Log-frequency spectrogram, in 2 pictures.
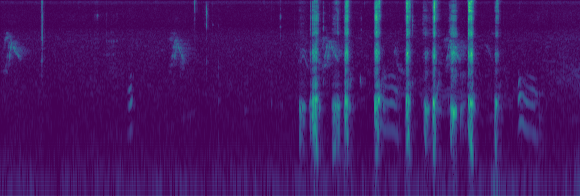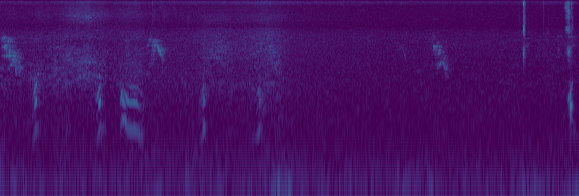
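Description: Chukar partridge calling: a rapid run of loud, evenly repeated chuck notes starting about two seconds in and lasting about a second and a half, then softer scattered notes.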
